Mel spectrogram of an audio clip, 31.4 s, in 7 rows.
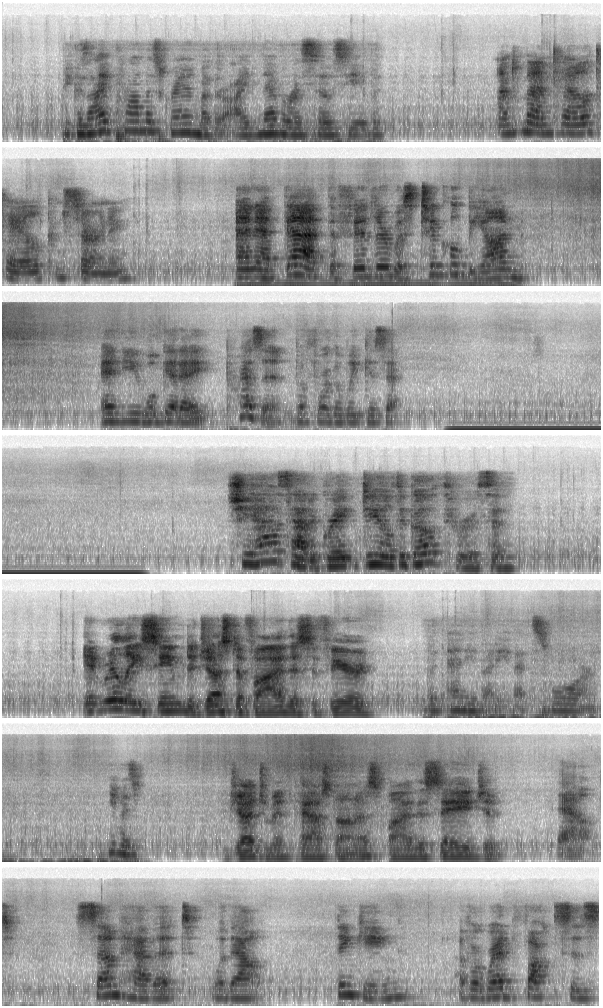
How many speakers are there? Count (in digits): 7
